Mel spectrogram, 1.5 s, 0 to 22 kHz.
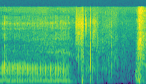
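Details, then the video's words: Brodie, a Shih Tzu, snoring in sleep, recorded 19 November 2012: one raspy, drawn-out snore lasting under a second, then a few soft clicks and rustles before a short noise at the end. "Brodie the Shih Tzu Snoring"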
